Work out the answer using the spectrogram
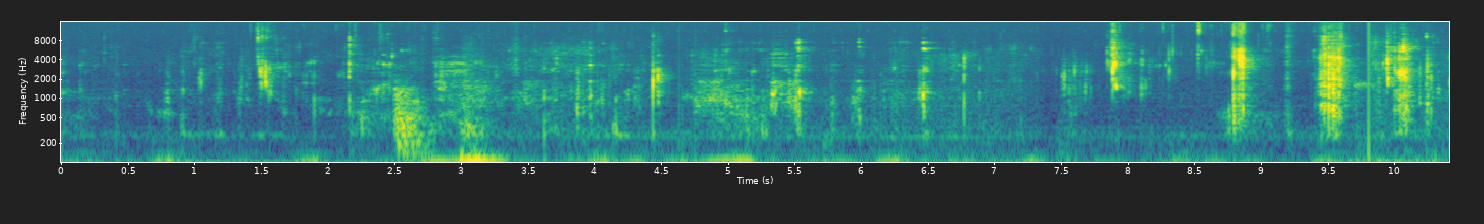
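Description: A person chewing and biting food close to a clip-on microphone: a mouthful of stir-fried instant noodles and papaya salad, with irregular crunches and mouth clicks.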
